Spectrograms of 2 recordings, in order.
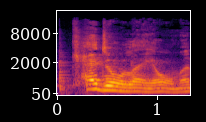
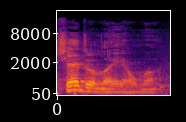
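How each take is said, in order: First: The name does not begin like 'cheddar'. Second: The name begins with a sound like 'cheddar'. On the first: The speaker calls it right. "apparently it should be pronounced Chedorlaomer" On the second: The speaker calls it wrong. "not Chedorlaomer"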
